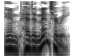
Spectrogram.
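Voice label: "impedimentary", British English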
